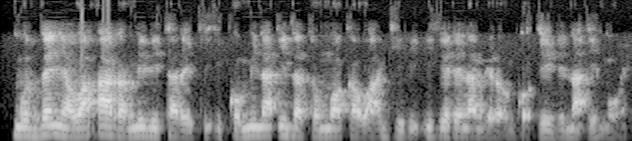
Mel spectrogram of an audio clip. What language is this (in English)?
Kikuyu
